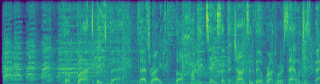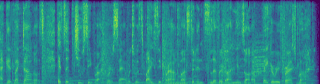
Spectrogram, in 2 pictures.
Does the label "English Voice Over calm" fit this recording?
No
